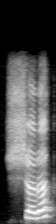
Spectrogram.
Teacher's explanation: अभी श दो प्रकार के होते हैं, एक श शरद का, दूसरा श षटकार का। शरद का श हमें जिह्वा दांतों को स्पर्श करती है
